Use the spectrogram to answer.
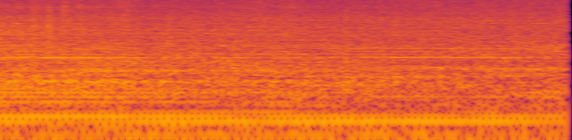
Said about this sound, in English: I thought they were all done. They mowed while I was sitting waiting for you, and I thought that all the uh, noise would be gone.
